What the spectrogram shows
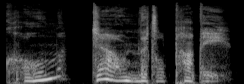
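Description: A woman voicing a blunt, sharp-tongued young woman who speaks tartly and often keeps her voice hushed. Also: fairly low pitch, expressive, normal speed, breathy edge, dry recording, studio quality. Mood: hissing. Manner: tart, snappish, hushed.

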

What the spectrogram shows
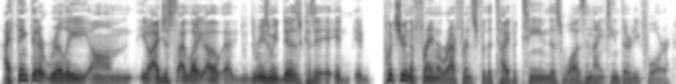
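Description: A man's voice: lowish voice, fast talker, few pauses, a little mellow, dry recording, studio quality. Rambling man talking sports history. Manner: rambling, many restarts and fillers. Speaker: podcast co-host. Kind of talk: casual sports history chat.

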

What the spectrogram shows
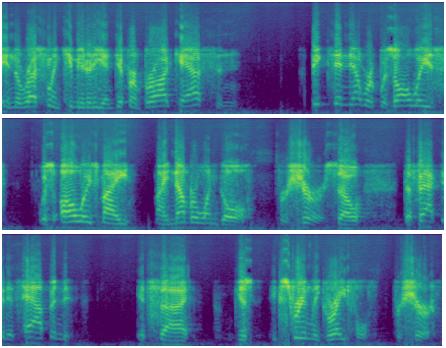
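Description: A man in his thirties, a wrestling analyst, telling his career story as a podcast guest in an intense, high-strung way. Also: sharp tone, no room sound, rough recording.

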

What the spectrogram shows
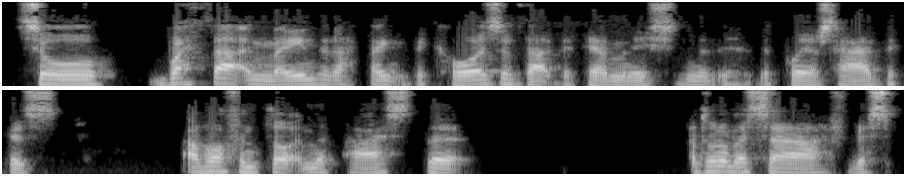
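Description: A man's voice: medium pitch, mellow, no echo. A Scottish man talking casually about football as a podcast guest, on a dull, dry recording.

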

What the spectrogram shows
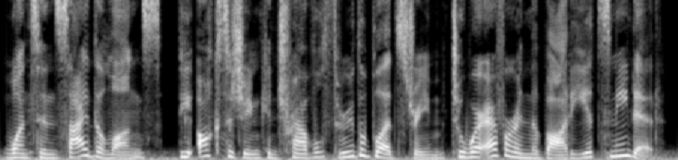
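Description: A woman playing a confident, helpful medical superhero, giving clear instructive narration in an educational cartoon. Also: mid-range voice, animated, moderate pace, a bit bright, slight background noise, close to an everyday voice. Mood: explaining.

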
